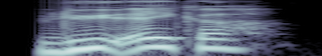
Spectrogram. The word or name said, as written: lyriker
